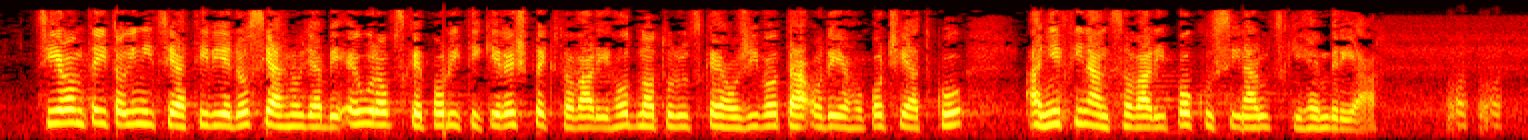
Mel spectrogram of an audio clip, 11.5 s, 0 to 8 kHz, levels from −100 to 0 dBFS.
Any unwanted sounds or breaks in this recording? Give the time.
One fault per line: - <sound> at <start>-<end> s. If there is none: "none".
- laugh at 10.8-11.3 s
